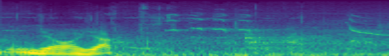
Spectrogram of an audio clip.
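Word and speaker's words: ยอ ยักษ์: the Thai written alphabet, the symbol for the sound ya, or we would say y sound, the Thais pronounce it yo yak.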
